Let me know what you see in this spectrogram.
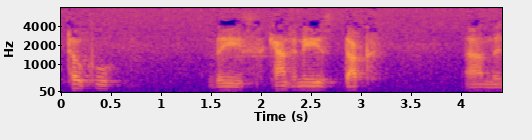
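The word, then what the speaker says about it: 徳: of this word uh the Japanese pronounce it toku these Cantonese duck and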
